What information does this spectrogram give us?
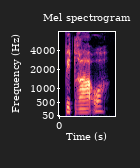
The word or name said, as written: bedrager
